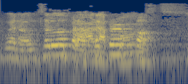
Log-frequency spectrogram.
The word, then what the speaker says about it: Pepper Potts: A Pepper Pons, mejor conocida como Edith de Juárez. – Saludos, Edith. – Ah, Pepper Potts.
